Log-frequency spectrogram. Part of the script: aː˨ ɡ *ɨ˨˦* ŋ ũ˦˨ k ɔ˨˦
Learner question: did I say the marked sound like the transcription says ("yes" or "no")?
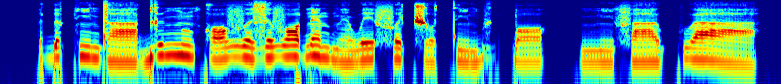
no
